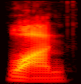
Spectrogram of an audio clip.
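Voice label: "waan4", Cantonese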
